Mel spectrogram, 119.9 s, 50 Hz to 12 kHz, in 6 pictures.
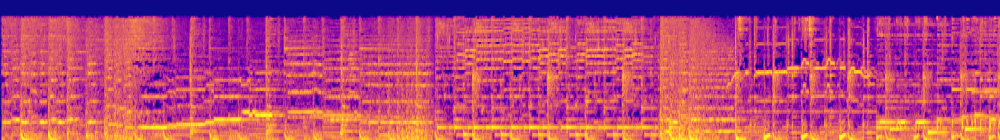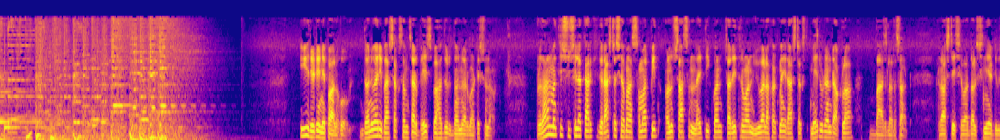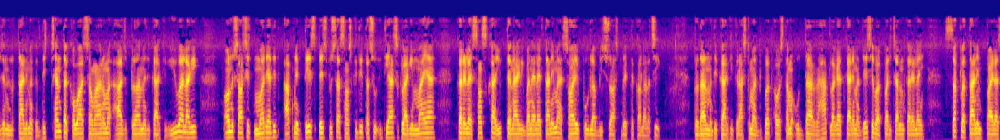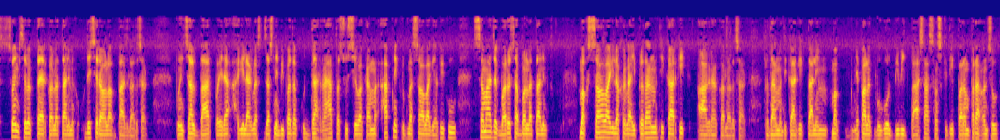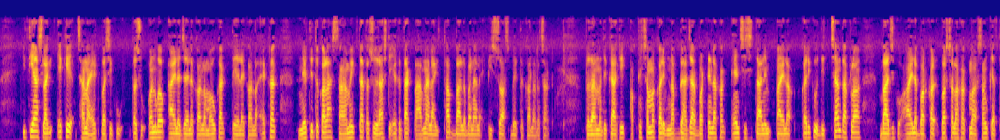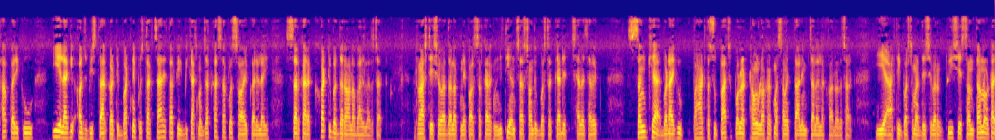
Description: दनुवार भाषामा समाचार : २० माघ , २०८२
Danuwar-News-10-20.mp3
